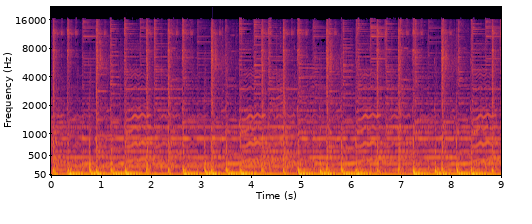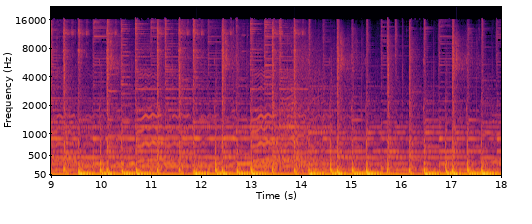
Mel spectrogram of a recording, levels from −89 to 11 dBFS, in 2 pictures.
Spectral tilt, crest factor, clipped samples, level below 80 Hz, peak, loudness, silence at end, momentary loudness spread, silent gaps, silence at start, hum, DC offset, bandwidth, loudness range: -5 dB/octave; 12 dB; under 0.1%; -12 dBFS; 0 dBFS; -14 LUFS; 0 s; 4 LU; none; 0 s; none; under 0.1%; 17 kHz; 1 LU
